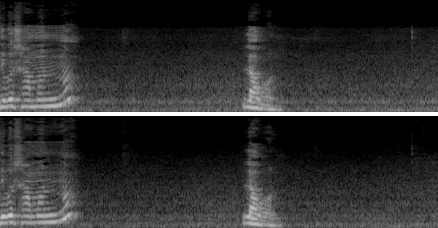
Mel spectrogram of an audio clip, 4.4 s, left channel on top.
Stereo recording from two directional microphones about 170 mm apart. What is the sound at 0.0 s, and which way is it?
Speech, 30° right (ahead or behind).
